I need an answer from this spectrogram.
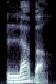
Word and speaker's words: là-bas: Remember, final S not pronounced. Là-bas. Loin, loin.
